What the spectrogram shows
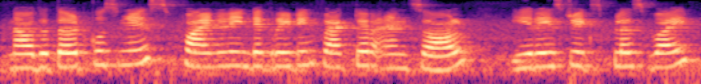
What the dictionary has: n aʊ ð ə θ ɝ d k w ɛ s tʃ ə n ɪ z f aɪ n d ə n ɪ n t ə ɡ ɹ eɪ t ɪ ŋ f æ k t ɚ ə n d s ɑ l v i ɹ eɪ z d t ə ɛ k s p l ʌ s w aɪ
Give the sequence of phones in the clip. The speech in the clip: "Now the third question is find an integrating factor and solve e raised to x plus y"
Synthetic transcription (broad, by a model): n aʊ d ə t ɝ d k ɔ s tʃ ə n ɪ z f aɪ n ə l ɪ n t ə ɡ ɹ eɪ t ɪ ŋ f æ k t ɚ ə n d s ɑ l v i ɹ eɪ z t ə k s p l ʌ s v aɪ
